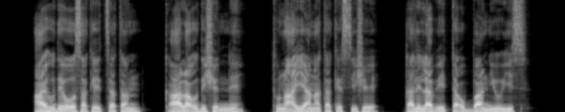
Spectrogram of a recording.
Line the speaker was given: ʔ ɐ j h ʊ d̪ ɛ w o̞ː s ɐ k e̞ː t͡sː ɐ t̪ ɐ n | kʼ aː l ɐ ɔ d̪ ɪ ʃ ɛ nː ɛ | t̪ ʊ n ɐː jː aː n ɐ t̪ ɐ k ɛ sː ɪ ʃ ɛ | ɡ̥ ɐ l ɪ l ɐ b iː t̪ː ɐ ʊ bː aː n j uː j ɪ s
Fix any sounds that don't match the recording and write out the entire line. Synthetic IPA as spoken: ʔ ɐ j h ʊ d̪ ɛ w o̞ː s ɐ k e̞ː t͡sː ɐ t̪ ɐ n | kʼ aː l ɐ ɔ d̪ ɪ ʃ ɛ nː ɛ | t̪ ʊ n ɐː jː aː n ɐ t̪ ɐ k ɛ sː ɪ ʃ ɛ | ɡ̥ ɐ l ɪ l ɐ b iː t̪ː ɐ ʊ bː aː n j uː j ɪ s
